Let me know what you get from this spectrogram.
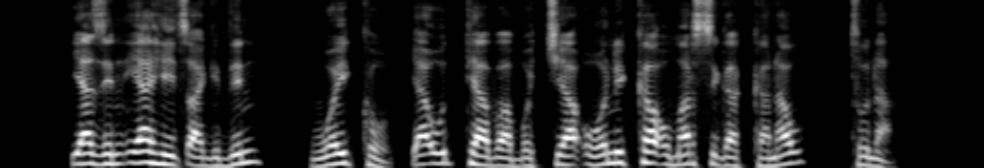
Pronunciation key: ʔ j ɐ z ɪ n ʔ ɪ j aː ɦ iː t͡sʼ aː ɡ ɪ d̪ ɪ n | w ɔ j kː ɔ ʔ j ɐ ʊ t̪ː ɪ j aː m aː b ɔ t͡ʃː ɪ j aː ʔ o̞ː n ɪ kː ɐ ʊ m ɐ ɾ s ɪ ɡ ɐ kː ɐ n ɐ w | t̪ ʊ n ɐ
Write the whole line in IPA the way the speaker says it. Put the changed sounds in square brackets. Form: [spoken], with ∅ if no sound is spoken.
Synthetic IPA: ʔ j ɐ z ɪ n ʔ ɪ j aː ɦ iː t͡sʼ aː ɡ ɪ d̪ ɪ n | w ɔ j kː ɔ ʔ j ɐ ʊ t̪ː ɪ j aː [b] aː b ɔ t͡ʃː ɪ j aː ʔ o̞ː n ɪ kː ɐ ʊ m ɐ ɾ s ɪ ɡ ɐ kː ɐ n ɐ w | t̪ ʊ n ɐ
